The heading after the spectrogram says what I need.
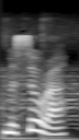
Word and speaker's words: Missouri: McDonald of Missouri and they pronounced it with the a sound at the end instead as a result I learned to code switch inside Missouri it is Missoura and outside Missouri so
